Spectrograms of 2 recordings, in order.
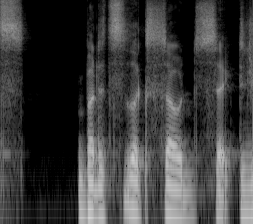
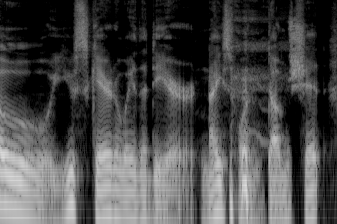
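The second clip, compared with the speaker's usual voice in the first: mocking, snide, mean game announcer voice. Describing a hunting game's announcer that mocks the player, in a mean mocking announcer voice. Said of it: "that announcer voice that just comes in".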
